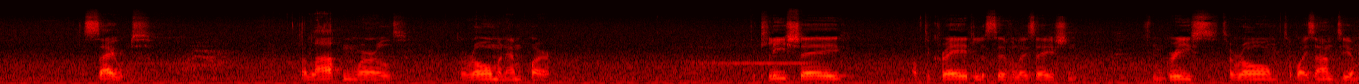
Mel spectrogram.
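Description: A man speaks outdoors, in short spoken phrases with pauses.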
